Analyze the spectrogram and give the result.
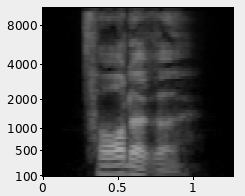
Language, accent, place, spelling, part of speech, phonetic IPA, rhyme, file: German, Germany, Berlin, vordere, adjective, [ˈfɔʁdəʁə], -ɔʁdəʁə, De-vordere.ogg
- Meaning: inflection of vorder: 1. strong/mixed nominative/accusative feminine singular 2. strong nominative/accusative plural 3. weak nominative all-gender singular 4. weak accusative feminine/neuter singular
